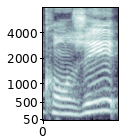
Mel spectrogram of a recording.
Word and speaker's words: congé: Again the accent over the e tells you that it's a a sound. Congé.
